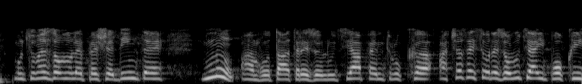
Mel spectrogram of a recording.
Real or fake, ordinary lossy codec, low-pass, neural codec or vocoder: fake; none; 5.4 kHz; codec, 16 kHz, 16 kbps, FunCodec, trained on LibriTTS, 50 frames a second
